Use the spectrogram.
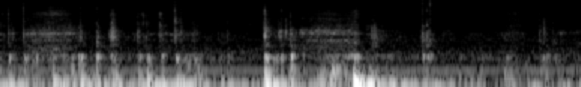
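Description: Steady keyboard typing at a computer, with soft clustered key clicks running through most of the stretch and a few louder taps near the middle, close by and moderately quiet with no voices.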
